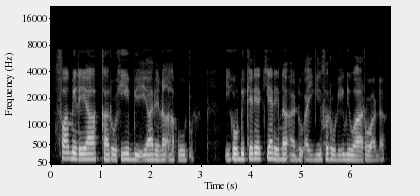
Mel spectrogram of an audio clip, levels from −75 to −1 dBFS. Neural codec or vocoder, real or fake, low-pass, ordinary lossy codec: codec, 16 kHz, 4 kbps, X-Codec, HuBERT features, trained on balanced general audio; fake; 7.2 kHz; none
